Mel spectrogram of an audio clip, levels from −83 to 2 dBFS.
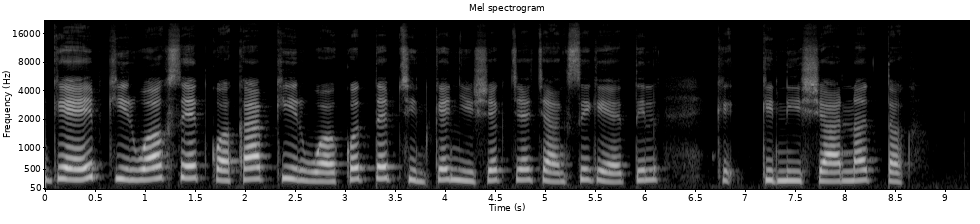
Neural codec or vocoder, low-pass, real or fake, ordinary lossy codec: none; none; real; none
